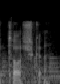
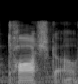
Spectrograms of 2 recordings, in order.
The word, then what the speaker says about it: Otoshka: a very calm place am I saying it correctly it is a toshka the toshka not a toshko toshka but toshka Blake has always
